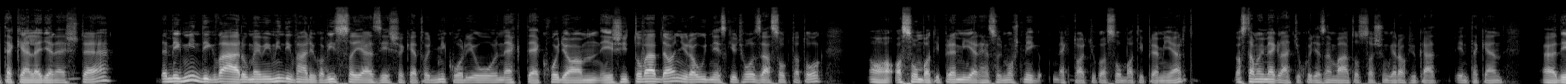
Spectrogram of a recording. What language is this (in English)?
Hungarian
